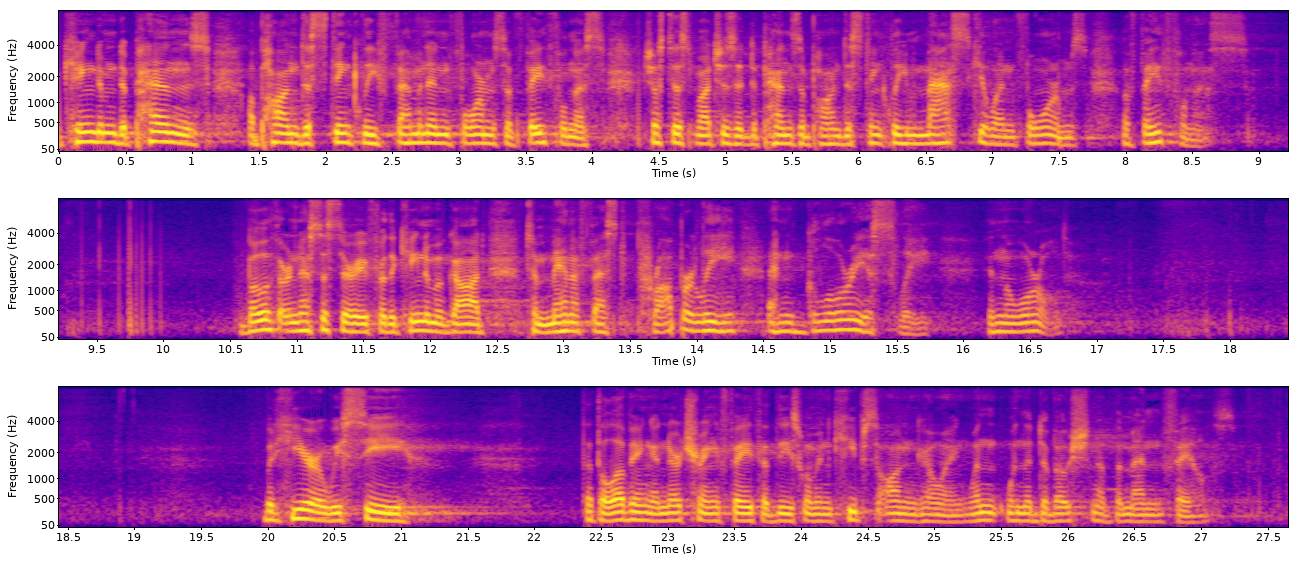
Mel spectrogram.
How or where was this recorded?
large echoing room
